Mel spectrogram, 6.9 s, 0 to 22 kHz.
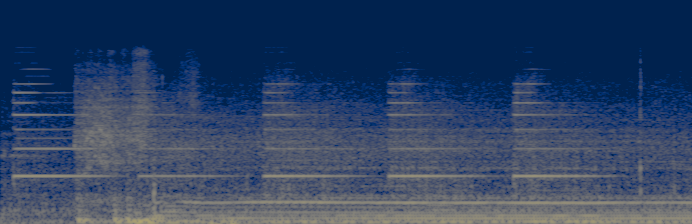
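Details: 2014 Dodge Grand Caravan with a just-replaced engine, code P0023 (bank 2 camshaft actuator circuit) now stored, no longer active: engine starts and settles into a smooth, steady low idle under a repeating dash chime, no stumbling or rattles; runs fine.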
